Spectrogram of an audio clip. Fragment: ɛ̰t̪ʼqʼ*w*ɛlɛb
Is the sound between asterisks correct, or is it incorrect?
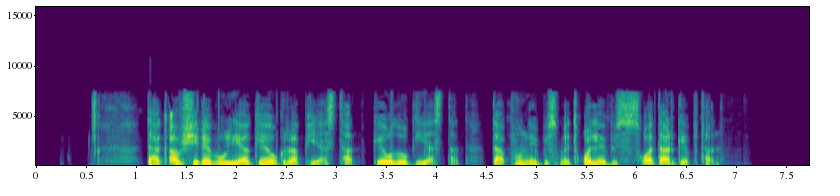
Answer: correct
